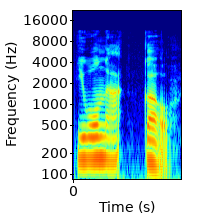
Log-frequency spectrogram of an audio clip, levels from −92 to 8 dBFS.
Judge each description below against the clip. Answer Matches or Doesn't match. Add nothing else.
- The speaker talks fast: Doesn't match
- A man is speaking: Doesn't match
